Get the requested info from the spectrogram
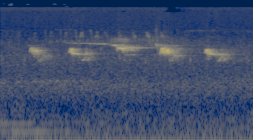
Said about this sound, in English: And then that transitions back into the bird songs, which then fade out after several minutes and leave them back in the intensive care unit setting, which is their reality.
